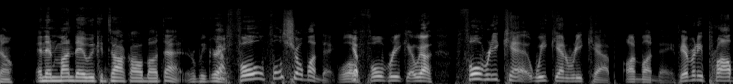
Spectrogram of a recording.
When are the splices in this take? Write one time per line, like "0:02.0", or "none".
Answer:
none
